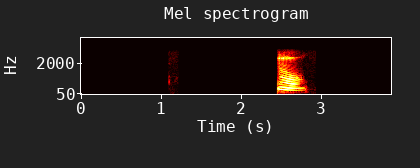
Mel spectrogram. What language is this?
Santali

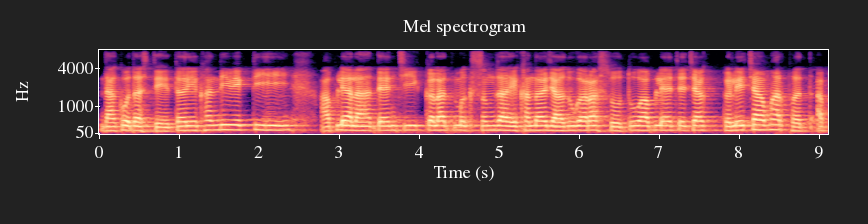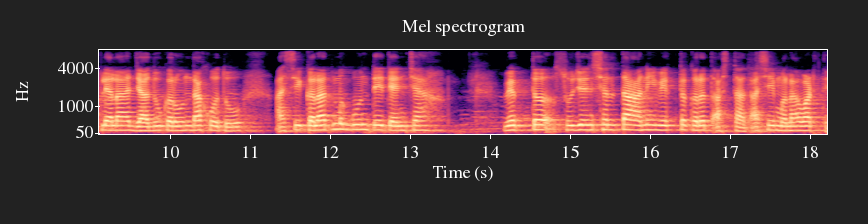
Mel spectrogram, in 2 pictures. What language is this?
Marathi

